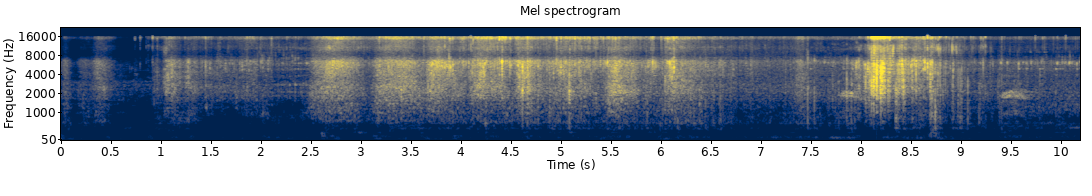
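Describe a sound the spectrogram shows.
Flatbread sizzles and crackles on a hot griddle.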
